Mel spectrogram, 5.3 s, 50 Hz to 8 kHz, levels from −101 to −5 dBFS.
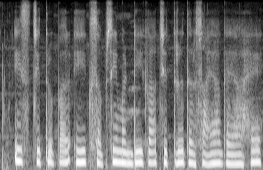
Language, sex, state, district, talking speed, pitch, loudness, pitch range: Hindi, male, Chhattisgarh, Raipur, 125 wpm, 185 Hz, -13 LUFS, 175-195 Hz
